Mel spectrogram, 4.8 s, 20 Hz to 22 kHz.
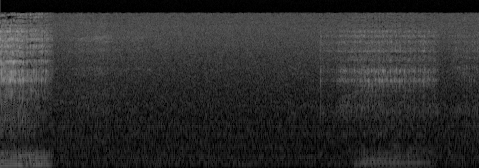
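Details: Almost 3-month-old female pet asleep on shoes while a cat comes to check on her: two rough, low snoring breaths with a hiss on each inhale, over steady background hiss; plain snoring.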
